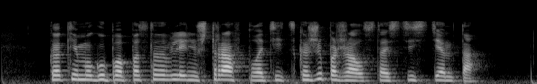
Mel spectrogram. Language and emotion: Russian, angry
